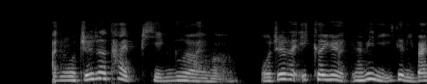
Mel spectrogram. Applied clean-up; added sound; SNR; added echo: neural mask model DeepFilterNet 3.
